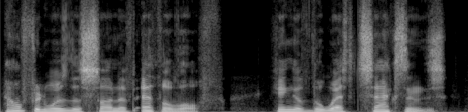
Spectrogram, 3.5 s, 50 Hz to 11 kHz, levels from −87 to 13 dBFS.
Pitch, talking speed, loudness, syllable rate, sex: 130 Hz, 190 wpm, -17 LUFS, 5.2 syllables/s, male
